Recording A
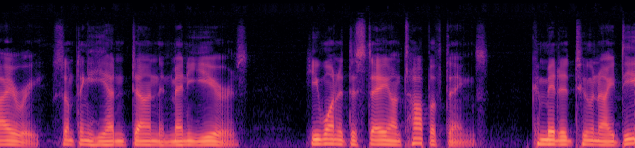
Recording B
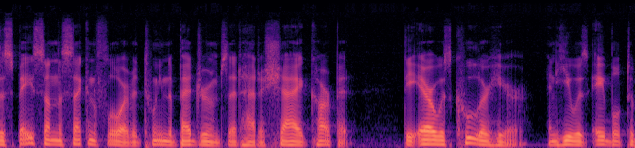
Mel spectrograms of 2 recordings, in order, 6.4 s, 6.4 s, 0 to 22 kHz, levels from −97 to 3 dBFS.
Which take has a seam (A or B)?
A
